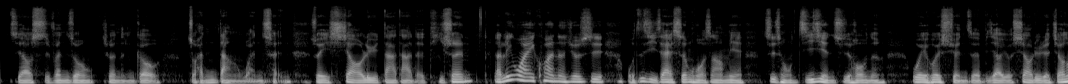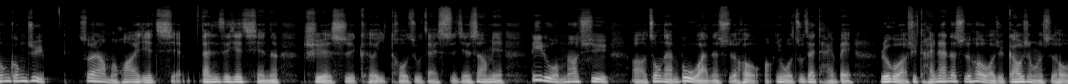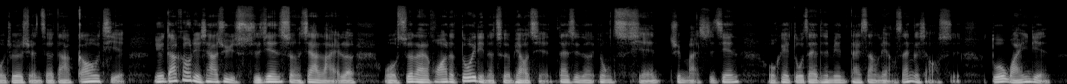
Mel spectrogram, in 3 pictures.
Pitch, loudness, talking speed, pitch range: 100 Hz, -25 LUFS, 345 characters per minute, 90-120 Hz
